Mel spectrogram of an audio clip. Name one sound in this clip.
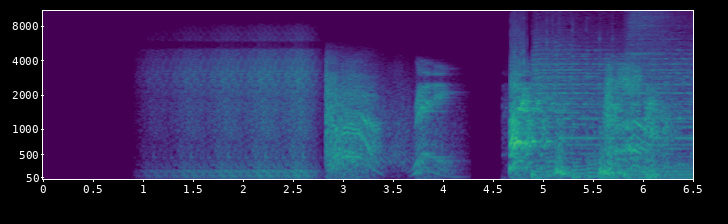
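Fighting sound effects clash and hit.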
